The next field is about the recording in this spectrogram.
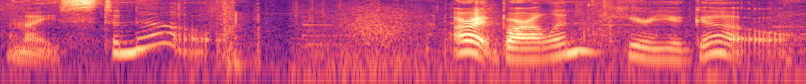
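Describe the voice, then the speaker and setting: A woman's voice: on the high side, very animated, slow pace. A woman giving casual let's play commentary, chatting to her viewers and thinking aloud as she plays. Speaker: video game player hosting a series. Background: game music.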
